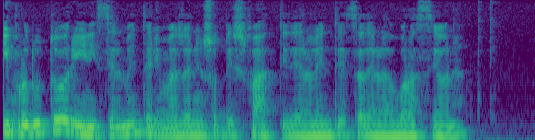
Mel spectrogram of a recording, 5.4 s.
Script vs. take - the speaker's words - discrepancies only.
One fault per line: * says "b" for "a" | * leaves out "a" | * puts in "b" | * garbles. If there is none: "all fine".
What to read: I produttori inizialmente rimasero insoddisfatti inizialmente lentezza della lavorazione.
* says "della" for "inizialmente"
